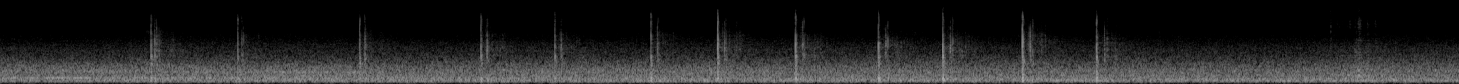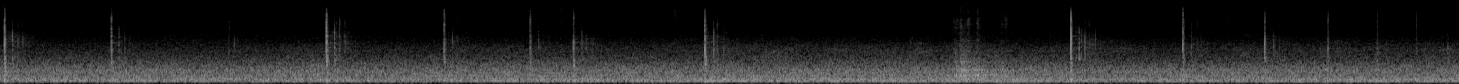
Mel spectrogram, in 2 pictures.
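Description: Basketball bouncing on an outdoor court: a regular run of dribbles a little over one a second for the first ten seconds or so, then scattered single bounces, over a steady low background hum.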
